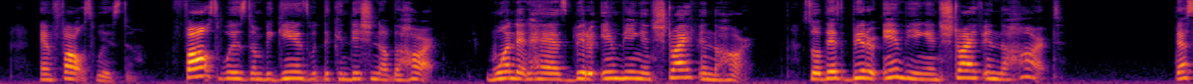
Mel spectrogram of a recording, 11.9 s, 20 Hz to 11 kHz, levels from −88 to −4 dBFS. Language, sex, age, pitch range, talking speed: English, female, 30-49, 220-260 Hz, 165 wpm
